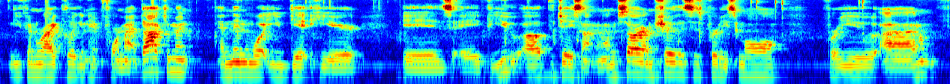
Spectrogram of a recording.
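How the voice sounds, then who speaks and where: Male tutorial host, mid-pitched, conversational and explanatory, walking through software on screen. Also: a little hiss or hum. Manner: conversational, explanatory, thinking aloud.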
